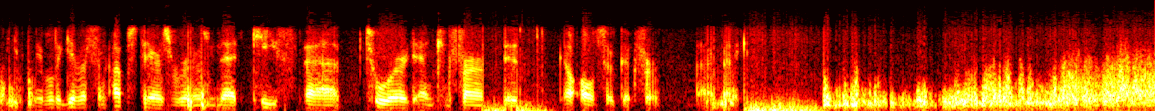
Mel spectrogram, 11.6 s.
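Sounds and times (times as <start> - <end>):
speech: 0.6 - 7.6
wind blowing into a microphone outdoors: 4.8 - 5.7, 7.0 - 11.5.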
